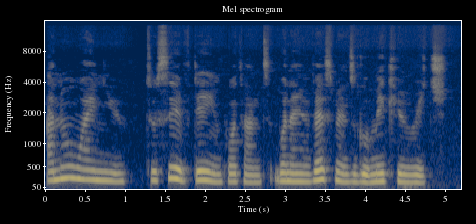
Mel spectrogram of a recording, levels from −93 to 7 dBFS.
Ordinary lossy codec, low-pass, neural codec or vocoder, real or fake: none; 14.4 kHz; none; real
